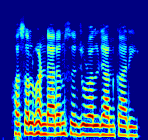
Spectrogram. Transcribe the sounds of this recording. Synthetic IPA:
pʰəsəlbʱə̃ɳɖaːɾənsed͡ʒʊɽəld͡ʒaːnkaːɾiː

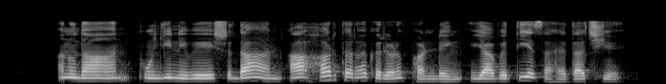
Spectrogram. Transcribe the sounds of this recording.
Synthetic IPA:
ɐnud̪aːnpũɲd͡ʒinɪʋeːʃd̪aːnaːhɐɾt̪ɐɾəɦkɐɾiɽ̃pʰɐɳɖɪ̃ŋɡjaʋjət̪ijəsaɦet̪at͡ʃʰijeː

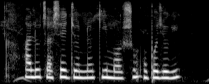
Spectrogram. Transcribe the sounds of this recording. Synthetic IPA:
alut͡ɕaʃeɾd͡ʑonːokimɔɾʃumupod͡ʑoɡi

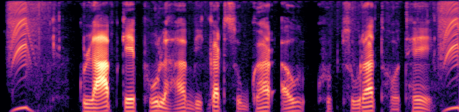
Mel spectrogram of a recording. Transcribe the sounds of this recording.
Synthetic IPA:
ɡ̥ʊlaːbkepʰuːlɦəbɪkəʈʰsʊɡʱːəɾəʊɾkʰuːbsuːɾət̪ɦoːt̪ʰeː

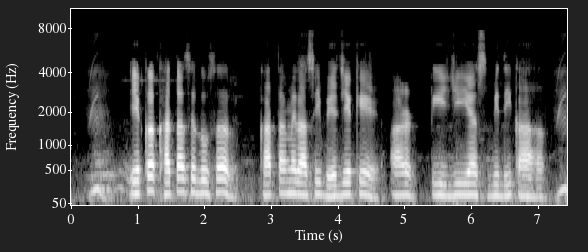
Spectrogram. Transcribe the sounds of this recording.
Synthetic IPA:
eːkakʰaːt̪ased̪uːsəɾ | kʰaːt̪amẽɾaːsibʱeːd͡ʒekeaːɾʈid͡ʒiesbʱid̪ʱikaɦaɦɛ

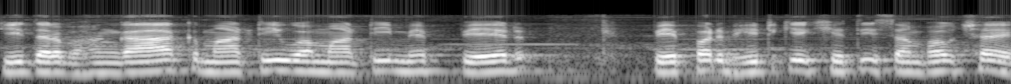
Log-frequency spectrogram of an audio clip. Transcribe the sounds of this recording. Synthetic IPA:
kid̪əɾbʱəŋɡakmaʈiwamaʈimepeɾ | pepəɾbʱiʈkekʰet̪isə̃mbʱəʋt͡ʃʰɛ

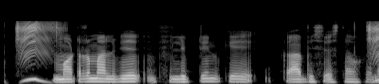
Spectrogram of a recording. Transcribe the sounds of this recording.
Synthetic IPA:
mɔʈəɾmalbepʰilip̚ʈinkekabisḛst̪aɦokel

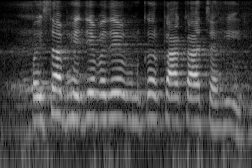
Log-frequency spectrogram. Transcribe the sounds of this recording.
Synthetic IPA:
pəɪsabʱed͡ʒebəd̪eʊnkəɾkakat͡ʃaɦi

